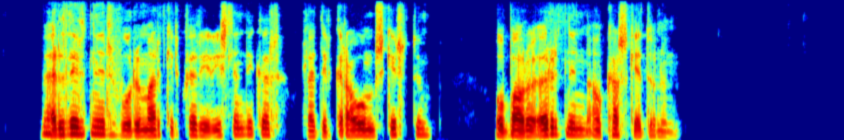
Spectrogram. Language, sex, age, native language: Icelandic, male, 20-29, Icelandic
